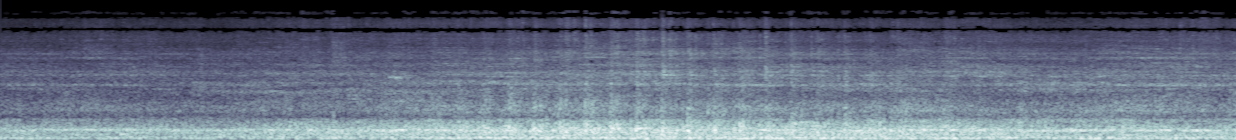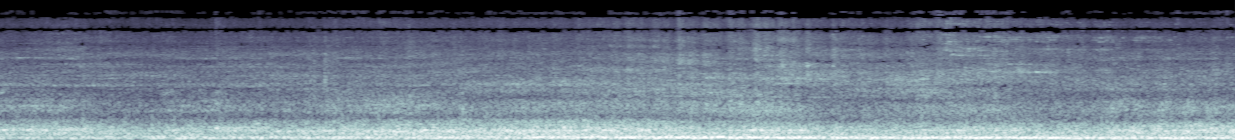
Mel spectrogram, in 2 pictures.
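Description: Steel wheels squeal on the rails.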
